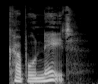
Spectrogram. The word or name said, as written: karbonat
